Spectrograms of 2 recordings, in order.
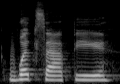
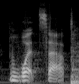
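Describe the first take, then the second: First: The word ends with an extra vowel sound. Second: The word ends abruptly on its final consonant. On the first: The speaker calls it wrong. "adding an extra syllable or an extra sound to the end" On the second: The speaker calls it right. "We pronounce it more abruptly"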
